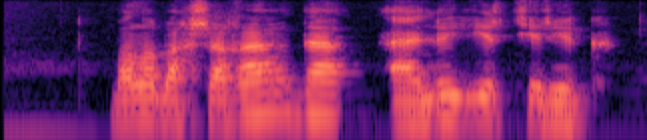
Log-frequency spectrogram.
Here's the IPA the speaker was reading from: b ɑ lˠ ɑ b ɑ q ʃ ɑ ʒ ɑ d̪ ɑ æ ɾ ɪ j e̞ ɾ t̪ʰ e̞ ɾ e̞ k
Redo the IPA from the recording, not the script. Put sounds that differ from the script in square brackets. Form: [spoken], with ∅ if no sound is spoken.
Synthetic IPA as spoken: b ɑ lˠ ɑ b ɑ q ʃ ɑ [ʁ] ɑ d̪ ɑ æ [l] ɪ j e̞ ɾ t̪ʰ e̞ ɾ e̞ k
